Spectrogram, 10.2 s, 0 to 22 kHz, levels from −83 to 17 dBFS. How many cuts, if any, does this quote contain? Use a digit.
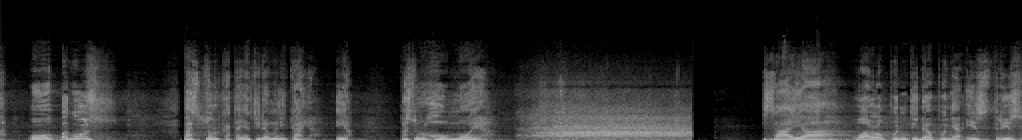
1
